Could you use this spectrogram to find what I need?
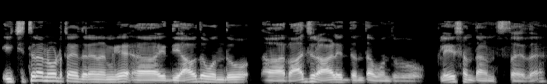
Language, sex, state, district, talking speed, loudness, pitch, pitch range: Kannada, male, Karnataka, Bellary, 185 wpm, -13 LUFS, 105 Hz, 95-120 Hz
